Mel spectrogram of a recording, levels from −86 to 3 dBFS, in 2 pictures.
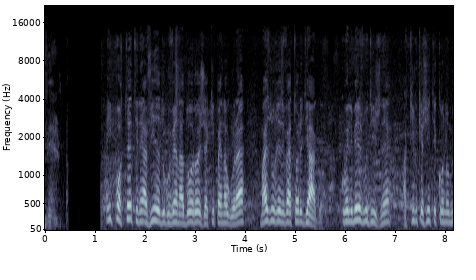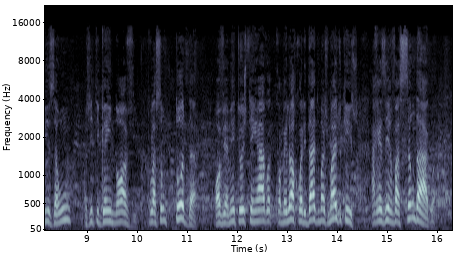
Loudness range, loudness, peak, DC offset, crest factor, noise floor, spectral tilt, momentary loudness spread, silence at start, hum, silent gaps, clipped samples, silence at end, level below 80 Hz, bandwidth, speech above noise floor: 5 LU; -26 LUFS; -8 dBFS; under 0.1%; 18 dB; under -90 dBFS; -6 dB/octave; 14 LU; 0.05 s; none; 0.46-1.09 s; under 0.1%; 0 s; -68 dBFS; 15.5 kHz; over 64 dB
